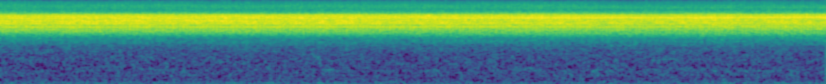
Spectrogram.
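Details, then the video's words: A continuous shrill drone of cicadas on the shore of Table Rock Lake in southern Missouri on a warm day, even and unpulsed throughout, with almost no other sound. "Boating Lake Sounds and Cicadas"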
